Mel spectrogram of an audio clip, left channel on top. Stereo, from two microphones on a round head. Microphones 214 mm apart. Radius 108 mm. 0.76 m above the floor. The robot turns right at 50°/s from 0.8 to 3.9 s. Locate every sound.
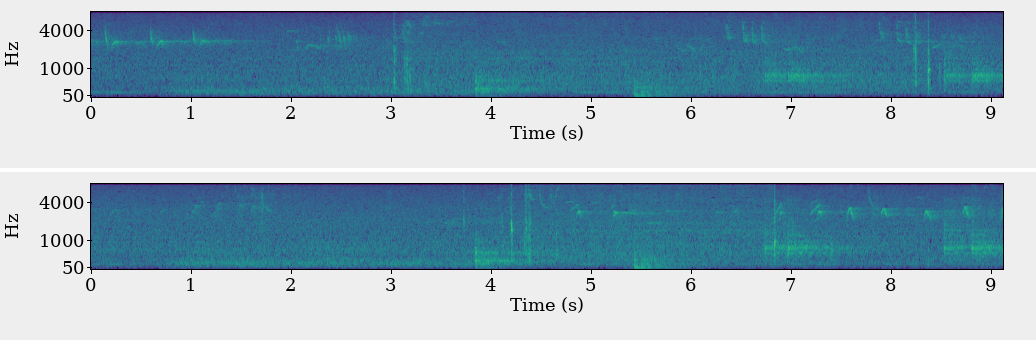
3.8 s a drawer: 15° right (ahead or behind), 0.6 m; by 5.6 s 20° right (ahead or behind), 0.6 m
6.7 s an alarm clock: 15° right (ahead or behind), 1.5 m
